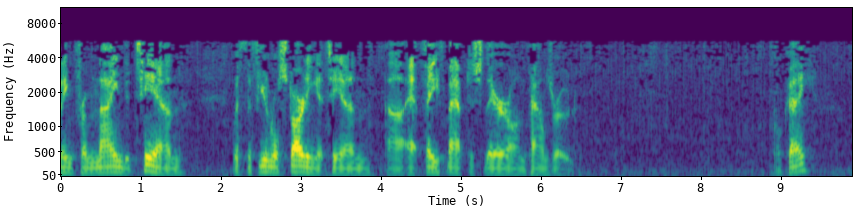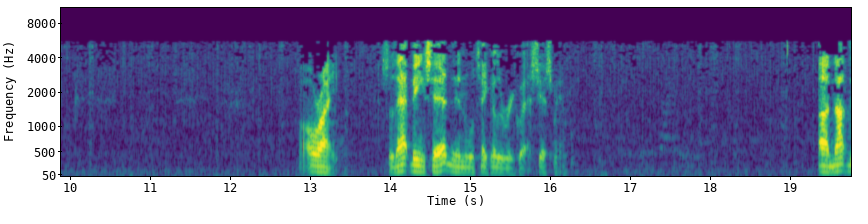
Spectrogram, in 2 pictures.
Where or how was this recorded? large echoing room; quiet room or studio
large echoing room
